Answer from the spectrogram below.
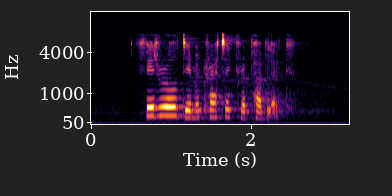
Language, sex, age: English, female, 19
